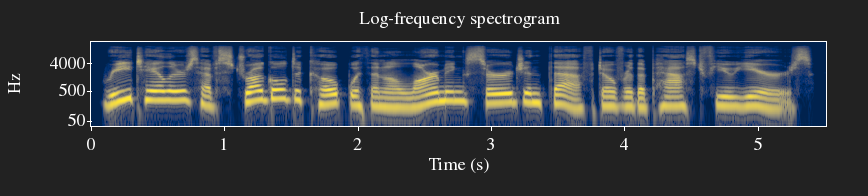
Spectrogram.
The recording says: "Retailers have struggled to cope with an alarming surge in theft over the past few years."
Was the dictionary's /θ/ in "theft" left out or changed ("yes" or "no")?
no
